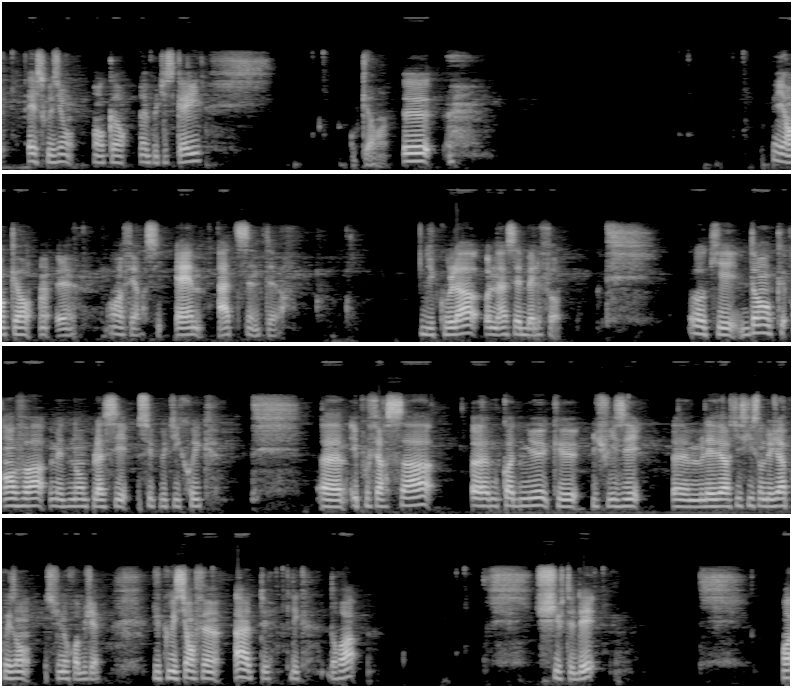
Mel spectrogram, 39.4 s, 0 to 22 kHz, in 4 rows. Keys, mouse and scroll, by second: 0.8 s, 2.0-2.3 scroll down 4, 2.3 middle click, 2.7-3.6 scroll up 3, 3.6 e, 4.2 s, 8.8 e, 9.4 s, 12.0 m, 13.0 Tab, 13.3-14.2 scroll down 10, 14.2-17.2 middle drag, 17.3-18.5 scroll up 1, 18.5-19.2 scroll up 1, 19.2-22.3 middle drag, 23.2 middle click, 24.0-25.1 scroll up 5, 25.1 Tab, 25.5 middle click, 25.9-26.6 scroll up 2, 27.4 alt+right click, 28.1 middle click, 28.7-29.5 scroll up 3, 29.5 middle click, 30.0-31.9 scroll up 1, 32.1 right click, 33.0 alt+right click, 35.3 alt+right click, 36.3 shift+d.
